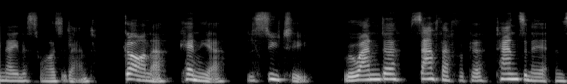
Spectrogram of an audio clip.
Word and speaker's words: Lesotho: as Swaziland, Ghana, Kenya, Lesotho, Rwanda, South Africa, Tanzania and Zambia. I know everyone's thinking most of those are very easy to pronounce, but Lesotho does not look how it's said.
